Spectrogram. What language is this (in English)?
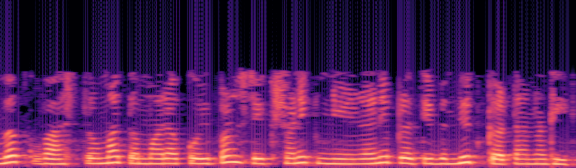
Gujarati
